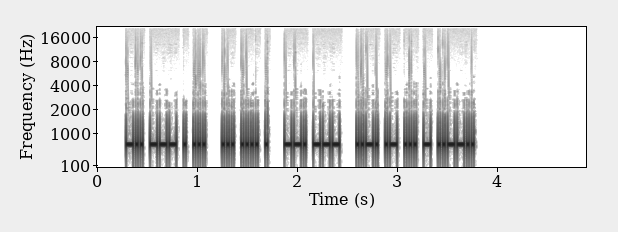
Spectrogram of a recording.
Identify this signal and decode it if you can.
Morse code, heard as a keyed tone, about 50 wpm, 700 Hz. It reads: DOES SHE GO FAST?
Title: Sentences from Top 400 Words 50wpm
